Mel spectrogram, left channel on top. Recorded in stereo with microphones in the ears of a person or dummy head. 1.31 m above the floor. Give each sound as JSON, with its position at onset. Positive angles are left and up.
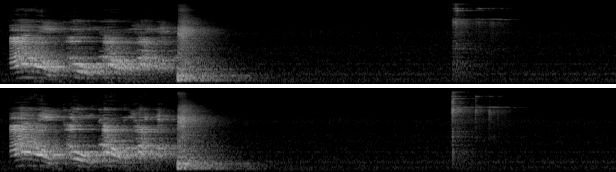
{"t": 0.1, "sound": "a shout", "side_deg": 5, "distance_m": 1.0}
{"t": 1.8, "sound": "a snare drum", "side_deg": 0, "distance_m": 0.9}
{"t": 4.5, "sound": "a dropped coin", "side_deg": -60, "distance_m": 1.4}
